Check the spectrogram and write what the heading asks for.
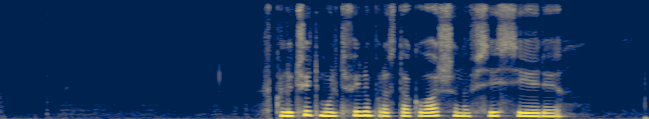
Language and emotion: Russian, neutral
